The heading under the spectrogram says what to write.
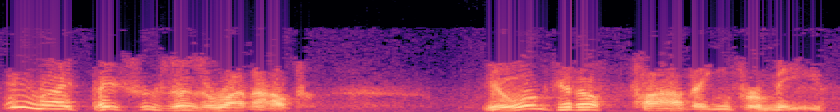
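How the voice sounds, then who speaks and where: A distraught old banker, tinny radio. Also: male voice, on the high side, wildly swooping pitch, creaky, exaggerated voice. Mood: stern, upset. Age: older. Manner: agitated, halting, confessional. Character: distraught, remorseful elderly English banker and father. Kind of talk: classic radio drama acting. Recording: tinny, band-limited old radio, faint hiss.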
